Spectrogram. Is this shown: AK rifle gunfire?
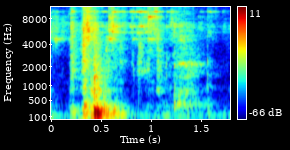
no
